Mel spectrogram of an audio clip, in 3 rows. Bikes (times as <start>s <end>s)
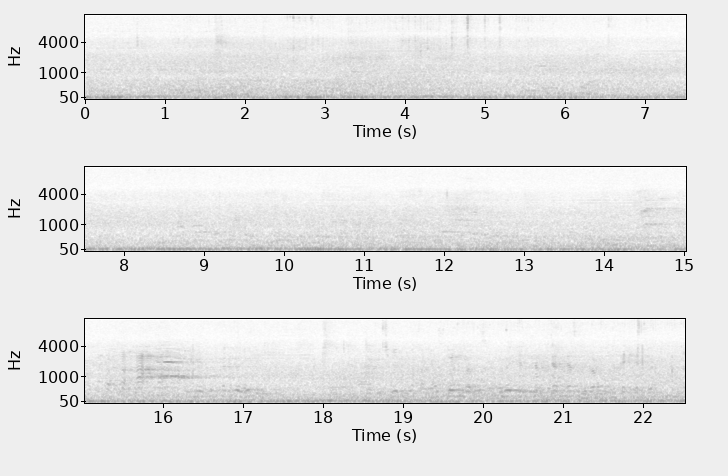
0.0s 7.8s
